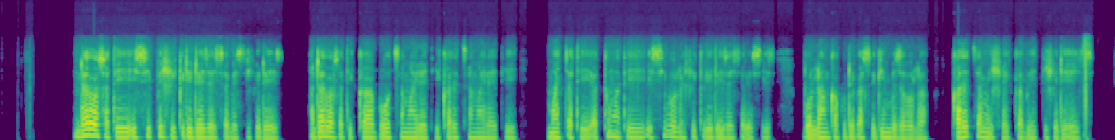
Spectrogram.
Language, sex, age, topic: Gamo, male, 25-35, government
